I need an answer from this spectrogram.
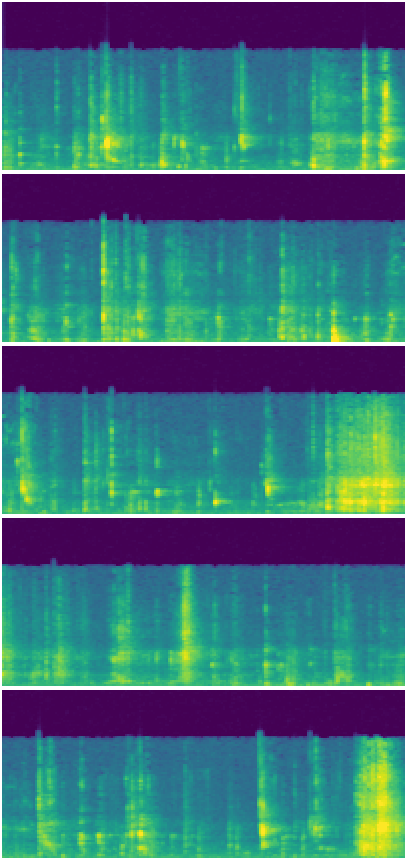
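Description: Chewing and biting with many small wet mouth clicks as bread soaked in beef stew broth is eaten. Near the end, a short slurp from the bowl.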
